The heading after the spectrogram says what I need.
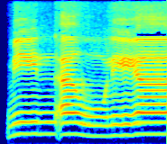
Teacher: Di sini izhar halqi. Sebut saja min, jangan panjang. Sempurnakan saja nun itu terus masuk.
